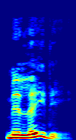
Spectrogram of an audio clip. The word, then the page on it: milady: British English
